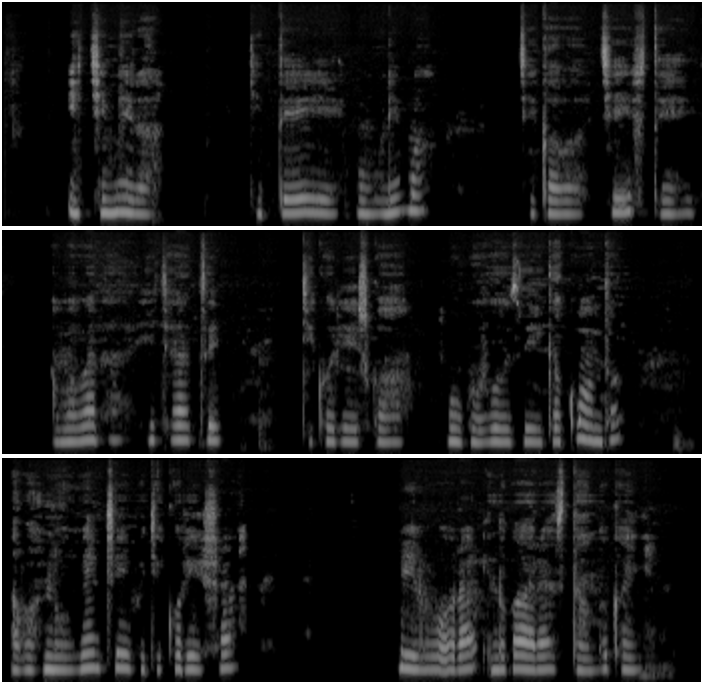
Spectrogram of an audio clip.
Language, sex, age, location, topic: Kinyarwanda, female, 18-24, Kigali, health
